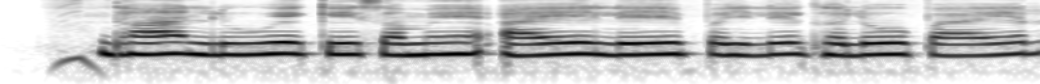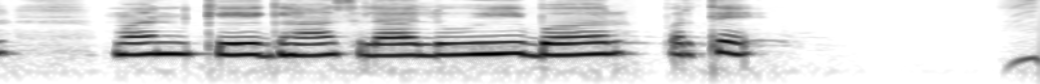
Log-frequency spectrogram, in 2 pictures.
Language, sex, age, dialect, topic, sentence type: Chhattisgarhi, male, 18-24, Northern/Bhandar, agriculture, statement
